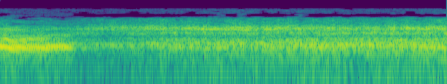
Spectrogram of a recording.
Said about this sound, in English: And you can hear the hum of the crowd.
